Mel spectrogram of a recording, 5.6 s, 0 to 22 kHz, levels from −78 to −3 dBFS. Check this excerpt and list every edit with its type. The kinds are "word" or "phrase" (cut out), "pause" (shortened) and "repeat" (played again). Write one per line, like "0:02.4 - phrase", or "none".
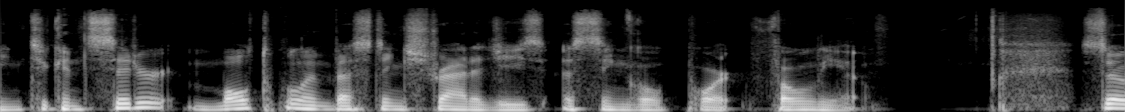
0:00.9 - word
0:02.8 - word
